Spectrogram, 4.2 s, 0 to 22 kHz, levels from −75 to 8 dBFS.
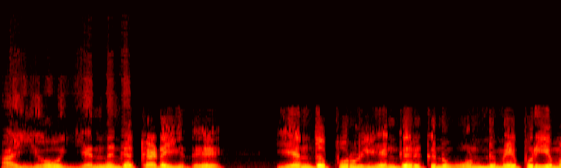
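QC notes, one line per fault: throughout: Opus compression. Speech carries a grainy, rough texture, with plainly audible damage in the harmonics. There are few hollow gaps and little swirling. Band energies seem held while the fine detail inside each band is filled in or replaced with noise. The full bandwidth is kept and the speech mode's muffled hoarseness is absent. The sound likely points to the music (CELT) mode running short of bits, which fits a bitrate near 16 kbps.
0.96 s to end: input switched to a poorer device. From 0.96 s the speech abruptly turns duller, with nothing above 7.6 kHz for the rest of the clip. There is no gap at the change and no step in loudness, so the switch is heard only as lost top end and a different tone. A faint new background noise sits far below the speech. This likely reflects the system moving to a narrower-band microphone or a headset call profile.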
